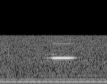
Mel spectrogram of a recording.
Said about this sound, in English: Takes quite a while to get a beep there.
